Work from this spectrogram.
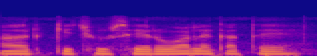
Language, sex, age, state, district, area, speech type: Santali, male, 18-30, West Bengal, Bankura, rural, spontaneous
